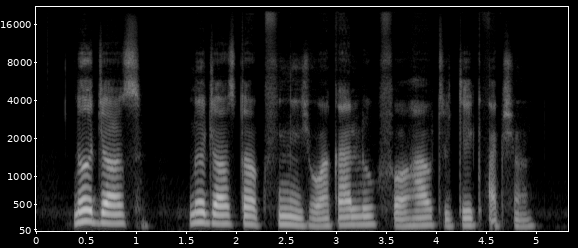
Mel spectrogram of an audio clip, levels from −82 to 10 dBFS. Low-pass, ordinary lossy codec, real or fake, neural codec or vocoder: none; none; fake; autoencoder, 48 kHz, 32 numbers a frame, DAC-VAE, trained on Japanese speech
